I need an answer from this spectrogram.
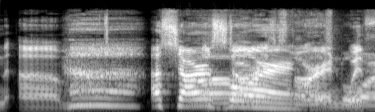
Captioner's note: gasp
